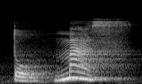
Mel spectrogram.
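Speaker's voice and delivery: "Tomás" with MÁS emphasized; stress on last syllable. Shown as a demonstration. Teacher giving an example ending in S, "Tomás" stressed on MÁS. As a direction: separate TO, then punch MÁS in "Tomás". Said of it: "lleva la fuerza de voz en la última sílaba".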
